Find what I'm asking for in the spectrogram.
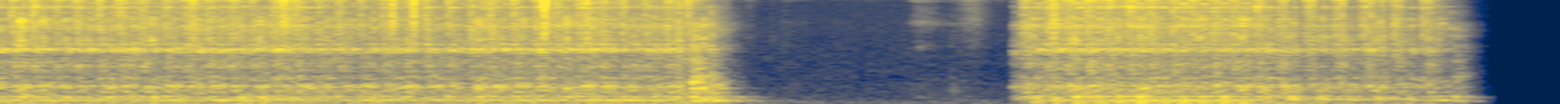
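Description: A sewing machine stitches an EVA scrap bag, running in a fast, even mechanical chatter close by, stopping for about a second and a half with faint handling noise, then resuming before cutting off.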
